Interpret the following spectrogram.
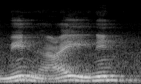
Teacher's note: تنوین کے بعد حروف حلقی میں سے حمزہ آیا ہوا ہے، اس لیے بغیر غنے کے جلد اظہار کر کے پڑھیں گے۔ من عین، من یہاں پر بھی اظہار کا قاعدہ ہوگا، اور عین یہاں پر بھی اظہار کا قاعدہ ہوگا۔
